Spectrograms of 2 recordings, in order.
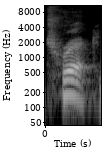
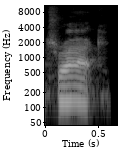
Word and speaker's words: Trek: It's pronounced Trek, not track.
